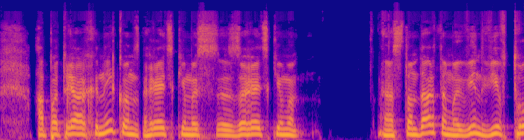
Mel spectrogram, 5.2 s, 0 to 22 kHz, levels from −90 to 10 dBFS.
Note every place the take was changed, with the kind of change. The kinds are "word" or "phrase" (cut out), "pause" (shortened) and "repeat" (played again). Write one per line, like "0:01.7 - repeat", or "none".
0:01.4 - word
